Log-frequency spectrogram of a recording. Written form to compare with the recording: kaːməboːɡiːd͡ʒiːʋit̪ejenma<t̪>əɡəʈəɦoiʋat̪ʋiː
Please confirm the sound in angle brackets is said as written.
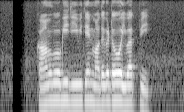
no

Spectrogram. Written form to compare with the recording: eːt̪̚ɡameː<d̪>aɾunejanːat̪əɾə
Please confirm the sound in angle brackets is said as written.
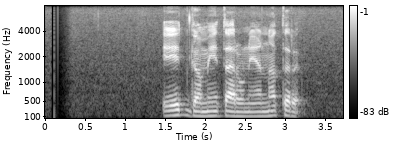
no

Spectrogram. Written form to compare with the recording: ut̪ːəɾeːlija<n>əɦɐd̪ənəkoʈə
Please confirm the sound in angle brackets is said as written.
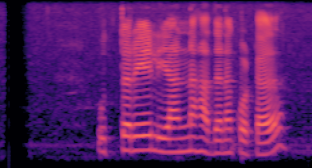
no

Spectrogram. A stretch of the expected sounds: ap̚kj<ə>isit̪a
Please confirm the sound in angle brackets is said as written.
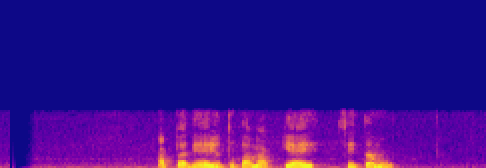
no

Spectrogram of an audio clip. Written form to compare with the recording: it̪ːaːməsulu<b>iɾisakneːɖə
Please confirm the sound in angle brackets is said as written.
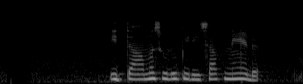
no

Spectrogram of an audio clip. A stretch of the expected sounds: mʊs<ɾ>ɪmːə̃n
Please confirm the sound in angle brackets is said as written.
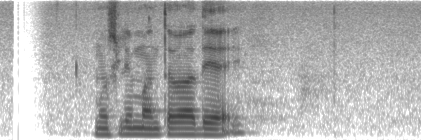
no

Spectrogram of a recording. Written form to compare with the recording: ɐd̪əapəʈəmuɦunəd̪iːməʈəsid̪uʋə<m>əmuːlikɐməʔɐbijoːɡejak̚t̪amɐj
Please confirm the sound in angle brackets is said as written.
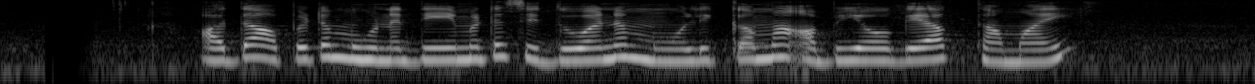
no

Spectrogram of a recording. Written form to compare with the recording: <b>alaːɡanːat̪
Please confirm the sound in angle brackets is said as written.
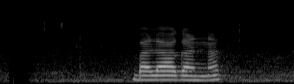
yes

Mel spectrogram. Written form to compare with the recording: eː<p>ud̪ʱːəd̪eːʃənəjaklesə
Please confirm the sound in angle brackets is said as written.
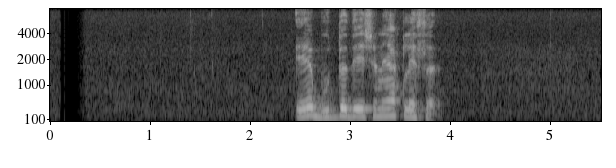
no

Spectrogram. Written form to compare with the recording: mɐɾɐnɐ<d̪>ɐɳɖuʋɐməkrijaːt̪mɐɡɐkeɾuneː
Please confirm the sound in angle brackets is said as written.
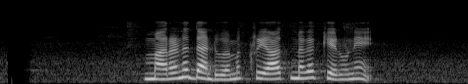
yes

